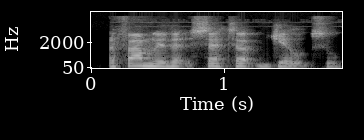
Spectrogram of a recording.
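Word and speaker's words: Gilk: What was this, Jukes? Dukes? You're calling it Jukes or something? No, Jilks. It's G-I-L-K, spelled pronounced with a J.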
